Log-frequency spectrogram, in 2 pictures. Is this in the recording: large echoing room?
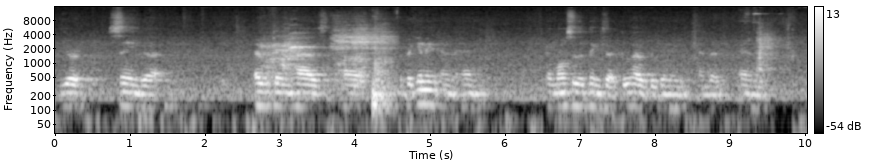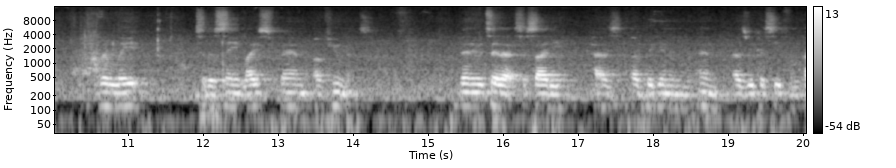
yes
